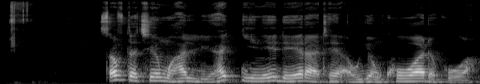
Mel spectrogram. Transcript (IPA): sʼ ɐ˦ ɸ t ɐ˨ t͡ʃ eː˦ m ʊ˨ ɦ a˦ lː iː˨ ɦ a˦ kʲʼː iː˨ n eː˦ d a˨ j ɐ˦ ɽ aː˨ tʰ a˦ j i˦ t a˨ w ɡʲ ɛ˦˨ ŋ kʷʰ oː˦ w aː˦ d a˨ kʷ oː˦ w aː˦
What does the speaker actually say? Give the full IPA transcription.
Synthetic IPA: sʼ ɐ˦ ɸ t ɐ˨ t͡ʃ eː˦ m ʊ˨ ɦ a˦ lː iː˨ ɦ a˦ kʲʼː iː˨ n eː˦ d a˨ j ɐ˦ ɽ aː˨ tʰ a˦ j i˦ ʔ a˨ w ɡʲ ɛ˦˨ ŋ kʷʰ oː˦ w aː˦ d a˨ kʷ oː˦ w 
